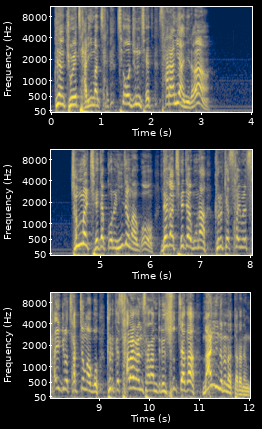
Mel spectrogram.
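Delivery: loud, high, driving sermon delivery; fervent preaching. Acted. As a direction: press the challenge on the congregation. Preaching climax. (힘있게 외치는 설교조)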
